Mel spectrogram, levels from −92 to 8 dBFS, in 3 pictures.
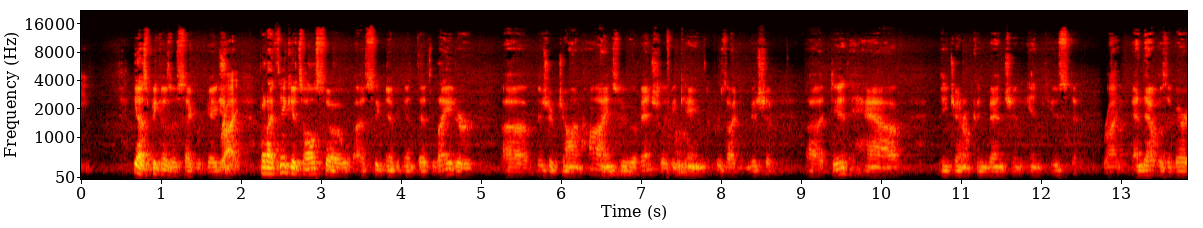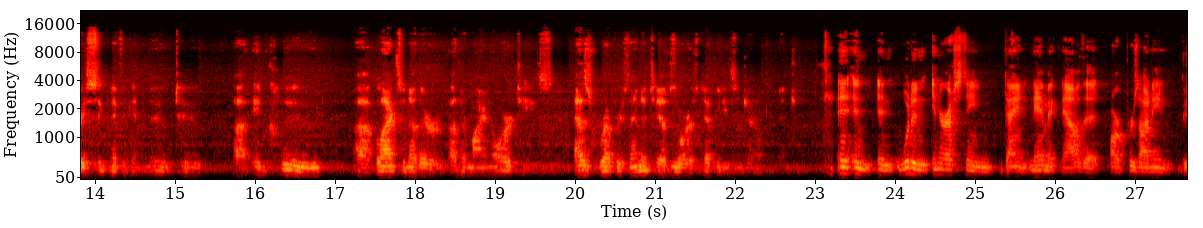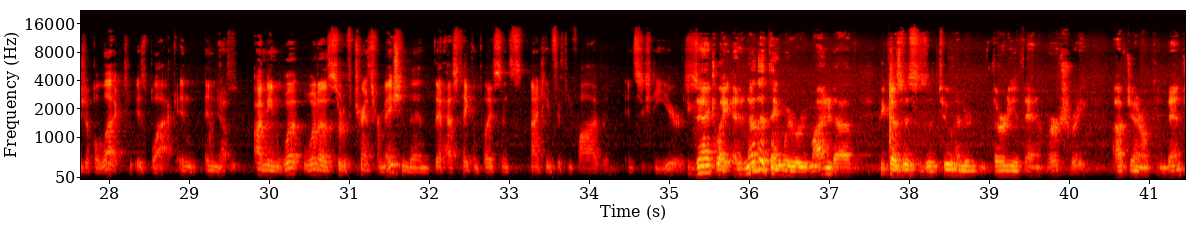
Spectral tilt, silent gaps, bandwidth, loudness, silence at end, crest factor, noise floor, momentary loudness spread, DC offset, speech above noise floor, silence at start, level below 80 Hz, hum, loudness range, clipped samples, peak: -2 dB/octave; none; 15.5 kHz; -32 LUFS; 0 s; 26 dB; -56 dBFS; 16 LU; under 0.1%; 23 dB; 0 s; -86 dBFS; none; 8 LU; under 0.1%; -6 dBFS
